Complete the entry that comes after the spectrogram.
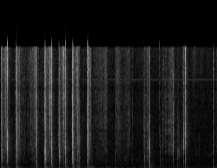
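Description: Tarot cards being shuffled and drawn by hand, a quick burst of crisp papery riffles and snaps that comes up close, then a short pause before a few more flicks near the end.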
